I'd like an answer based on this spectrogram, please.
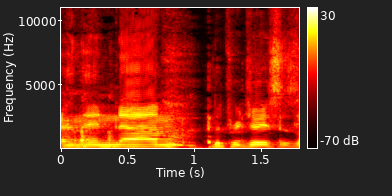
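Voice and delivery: ordinary talk, nothing marked

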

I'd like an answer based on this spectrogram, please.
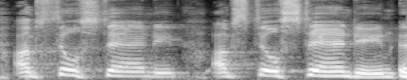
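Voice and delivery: high, stubborn mock boast; staggering fighter mocked, pitched high; mock dazed boaster. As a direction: play a knocked-out guy insisting he's fine. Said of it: "They're like".

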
